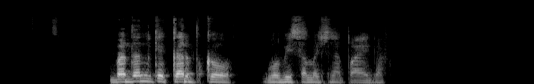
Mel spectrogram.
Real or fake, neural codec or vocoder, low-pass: real; none; 9.9 kHz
